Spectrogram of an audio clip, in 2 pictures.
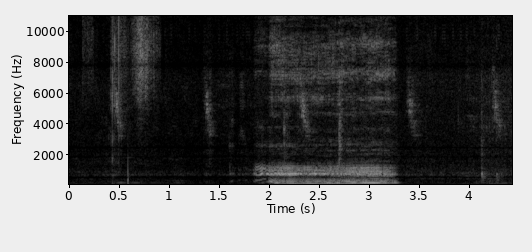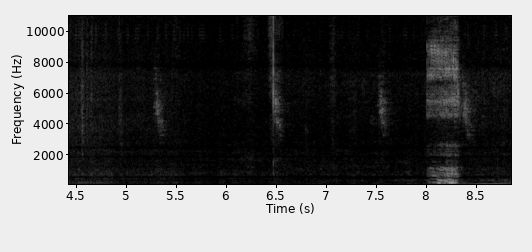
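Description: One loud, rattling, gurgling snore lasting over a second, then a shorter snort, over quiet room noise: snoring in a flat-faced dog.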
